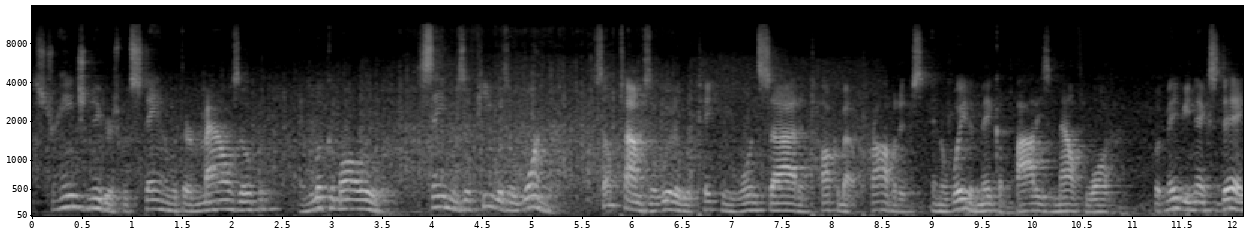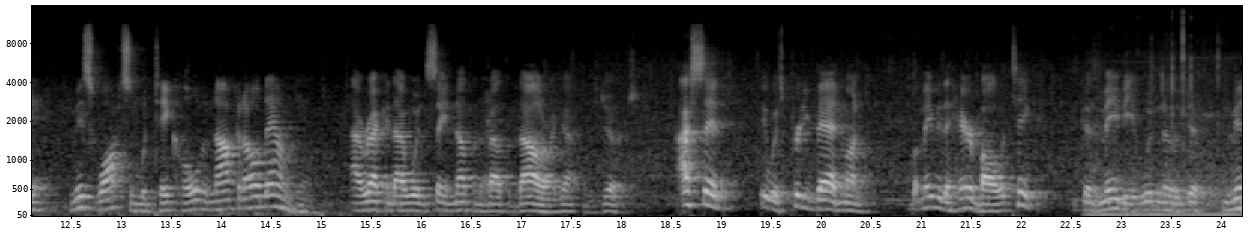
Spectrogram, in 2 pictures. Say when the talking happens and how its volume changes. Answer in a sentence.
The talking can be heard from 0.0 to 24.1 s, at a steady volume.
